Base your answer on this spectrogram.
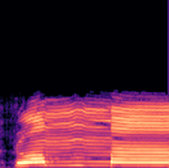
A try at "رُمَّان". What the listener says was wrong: نہیں پھر غنہ نہیں روم غنہ آپ نہیں کرتے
